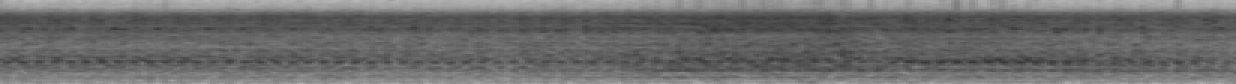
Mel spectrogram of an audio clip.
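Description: Steady, even diesel idle with a smooth, regular beat and no odd knocks or rattles; engine sounds healthy.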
